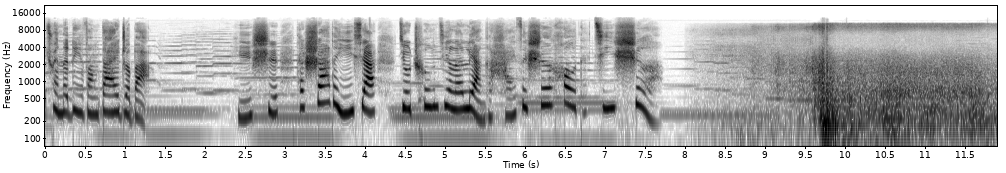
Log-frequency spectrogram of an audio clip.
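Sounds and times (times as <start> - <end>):
speech: 0.0 - 1.4, 2.4 - 7.7
low rumbling storm noise: 8.3 - 11.8
thunderclap: 8.4 - 11.8
heavy rain: 8.5 - 11.8.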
